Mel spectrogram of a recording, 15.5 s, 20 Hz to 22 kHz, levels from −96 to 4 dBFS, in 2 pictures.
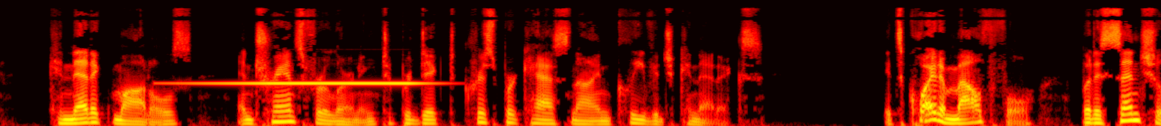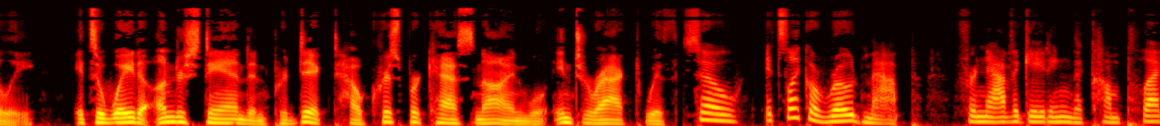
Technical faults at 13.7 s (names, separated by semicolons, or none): none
